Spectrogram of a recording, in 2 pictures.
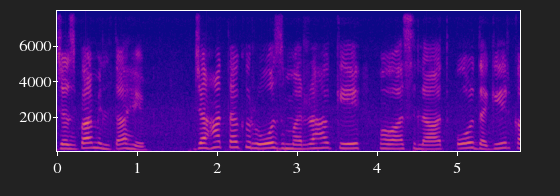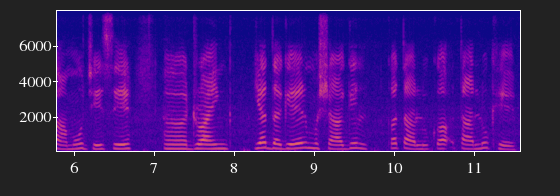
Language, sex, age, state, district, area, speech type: Urdu, female, 18-30, Delhi, New Delhi, urban, spontaneous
